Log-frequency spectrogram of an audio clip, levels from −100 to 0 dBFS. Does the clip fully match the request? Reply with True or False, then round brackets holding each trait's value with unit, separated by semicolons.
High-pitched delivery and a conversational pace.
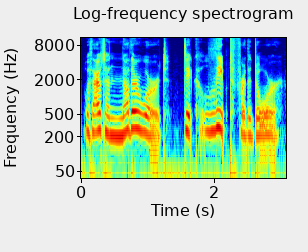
True (235 Hz; 155 wpm)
